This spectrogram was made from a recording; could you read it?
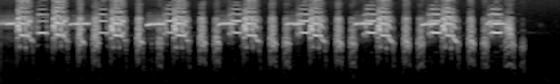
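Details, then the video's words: A female francolin calls in a steady, rasping series. Short whistled high tones are each followed by a lower descending note, about ninety notes a minute, with a faint low hum behind. "madi teetar ki awaz"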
